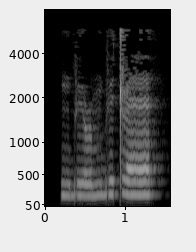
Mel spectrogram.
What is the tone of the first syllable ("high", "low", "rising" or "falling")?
low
